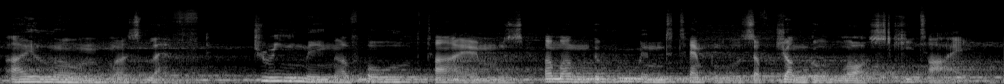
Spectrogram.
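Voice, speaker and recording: An actor playing an ancient, enslaved alien god in a fantasy audio drama, solemn and sorrowful, with grandiose archaic phrasing. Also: male voice, lowish voice, dark tone. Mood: grave, mournful. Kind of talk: full-cast fantasy audio drama monologue. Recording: cavernous echoing reverb, distant, music underneath. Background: music.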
